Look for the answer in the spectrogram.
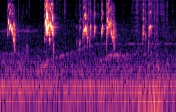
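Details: Chirping budgies at home: loud harsh high calls spaced irregularly, about one every half second, some doubled, mixed with softer twittering notes and a faint steady background hum.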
